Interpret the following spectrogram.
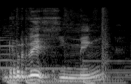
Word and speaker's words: régimen: espécimen lo mismo con esta palabra régimen tiene la mayor fuerza de voz en la sílaba tónica y no régimen pero si yo pluralizó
